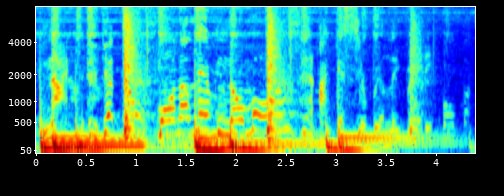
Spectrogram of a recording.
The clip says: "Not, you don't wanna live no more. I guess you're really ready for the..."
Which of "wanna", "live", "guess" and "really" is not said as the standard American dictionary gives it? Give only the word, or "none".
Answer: none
